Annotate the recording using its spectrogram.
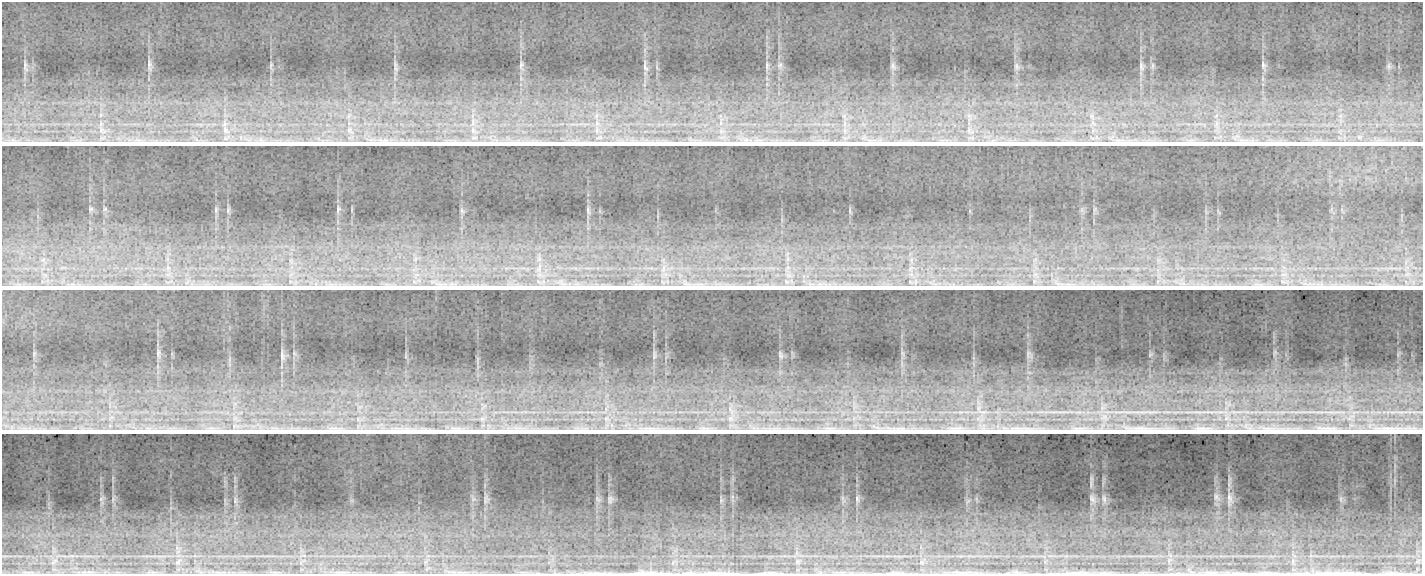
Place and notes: Strekkerweg, Amsterdam, Nederland - Wasted Sound Construction site
Noord-Holland, Nederland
